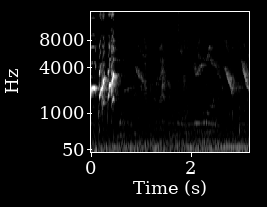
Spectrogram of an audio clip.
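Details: Oriental magpie-robin lure song, used to prompt other birds to sing: a loud burst of rich tumbling notes at the start, then softer scattered whistles rising and falling at intervals.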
